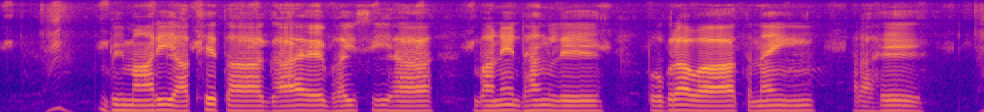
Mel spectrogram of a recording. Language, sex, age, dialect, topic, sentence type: Chhattisgarhi, female, 36-40, Eastern, agriculture, statement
